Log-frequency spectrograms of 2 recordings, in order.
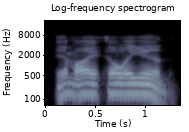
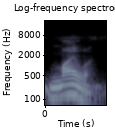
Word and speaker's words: Milan: out of Milan Ohio m i l a n if it were in Italy it would be Milan but in Ohio it's milin there's a whole slew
